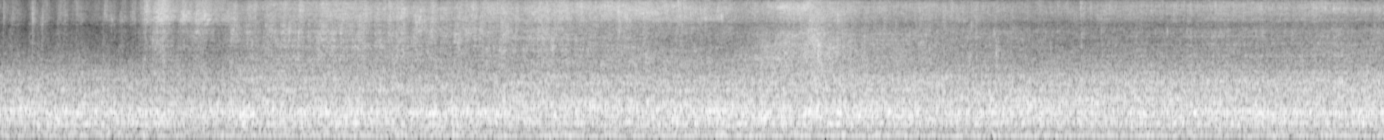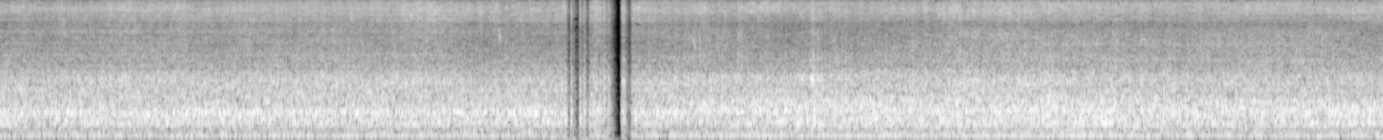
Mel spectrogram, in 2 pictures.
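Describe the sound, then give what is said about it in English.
Steady, even frying sizzle of a buttermilk-coated piece placed skin side down in hot oil in a pan: a dense crackling hiss holding at the same level throughout, with a low hum beneath it and a brief dip partway through. No one speaks. “And you can hear that start to sizzle.”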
